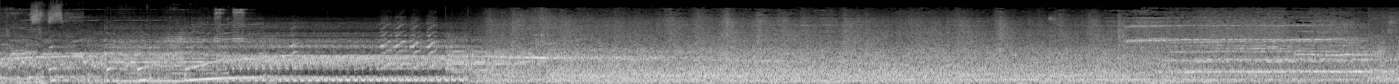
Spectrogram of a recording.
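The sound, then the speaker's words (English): A New York subway train, a Queens-bound E train running via the F line, runs loud, a rising electric motor whine and squealing wheels giving way to a steady roaring rumble, with faint tonal notes near the end and no one speaking. “This is a Queens-bound E-train via the F line.”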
